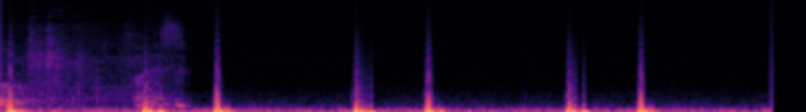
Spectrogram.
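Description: Heartbeat sound effect: paired lub-dub thumps about once a second over a low hum, cutting off abruptly just before the end.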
